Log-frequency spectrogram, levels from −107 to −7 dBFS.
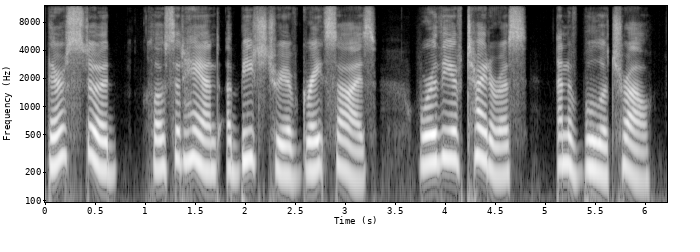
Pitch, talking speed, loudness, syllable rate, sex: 225 Hz, 165 wpm, -17 LUFS, 4.9 syllables/s, female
